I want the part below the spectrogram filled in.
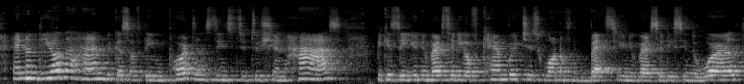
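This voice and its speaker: A woman at medium pitch talking at a very fast pace, with ordinary pitch variation, big swings in loudness, audible room echo and noticeable background noise. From Spain. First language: Spanish. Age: 20s. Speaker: medical student. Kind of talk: personal testimonial to camera.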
